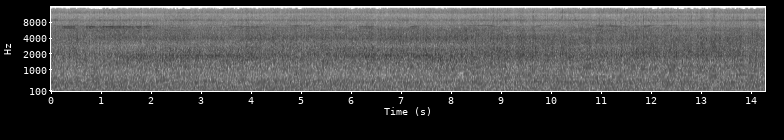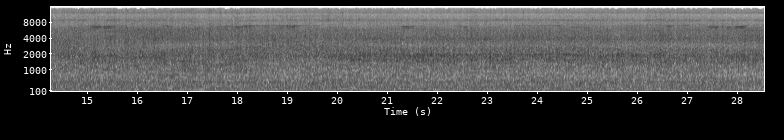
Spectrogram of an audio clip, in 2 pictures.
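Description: Loud, steady drone of the electric motors and propellers of a one-seat EMAV multirotor eVTOL in flight, heard from close by on the aircraft, with a brief wavering in pitch about halfway through.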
